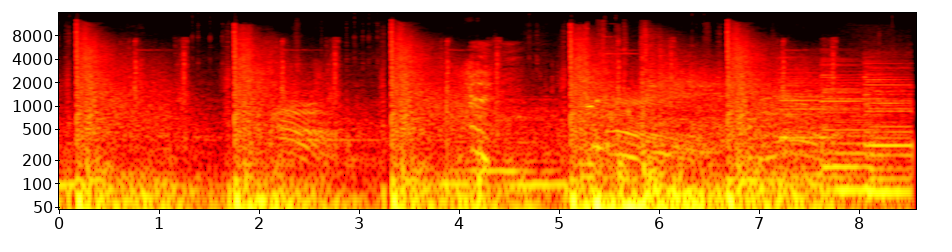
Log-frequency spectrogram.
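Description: Trail Carbine rifle fire in Fallout 4's VATS mode: about five loud, sharp gunshot bursts spaced every second or two, each trailing into echoing game effects and a low rumble.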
